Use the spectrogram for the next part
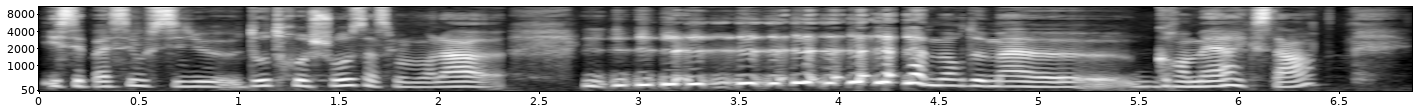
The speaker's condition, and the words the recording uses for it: Stuttering. Donc, je laisse le bégaiement vivre, et il me laisse vivre aussi, et on vit en cohabitation.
